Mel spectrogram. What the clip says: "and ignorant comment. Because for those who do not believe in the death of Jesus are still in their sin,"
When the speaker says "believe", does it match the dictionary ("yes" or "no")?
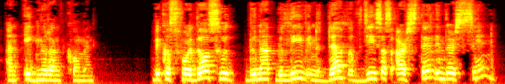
yes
